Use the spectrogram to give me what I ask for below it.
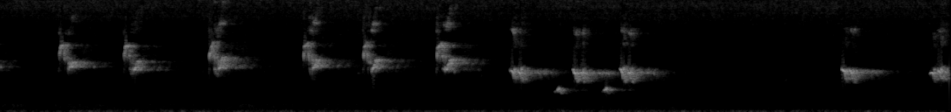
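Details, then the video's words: Northern mockingbird singing outside a home late at night in early spring, mimicking other birds: high downslurred chirps repeated in twos and threes, then lower notes, in quiet surroundings without urban noise. "Northern Mockingbird Mimics Different Bird Calls"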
